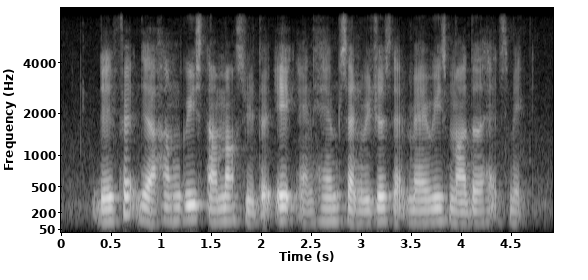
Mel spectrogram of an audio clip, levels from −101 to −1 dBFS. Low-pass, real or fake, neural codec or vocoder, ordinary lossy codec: 7.2 kHz; fake; vocoder, 22.05 kHz, 80 mel bands, WaveNeXt; none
